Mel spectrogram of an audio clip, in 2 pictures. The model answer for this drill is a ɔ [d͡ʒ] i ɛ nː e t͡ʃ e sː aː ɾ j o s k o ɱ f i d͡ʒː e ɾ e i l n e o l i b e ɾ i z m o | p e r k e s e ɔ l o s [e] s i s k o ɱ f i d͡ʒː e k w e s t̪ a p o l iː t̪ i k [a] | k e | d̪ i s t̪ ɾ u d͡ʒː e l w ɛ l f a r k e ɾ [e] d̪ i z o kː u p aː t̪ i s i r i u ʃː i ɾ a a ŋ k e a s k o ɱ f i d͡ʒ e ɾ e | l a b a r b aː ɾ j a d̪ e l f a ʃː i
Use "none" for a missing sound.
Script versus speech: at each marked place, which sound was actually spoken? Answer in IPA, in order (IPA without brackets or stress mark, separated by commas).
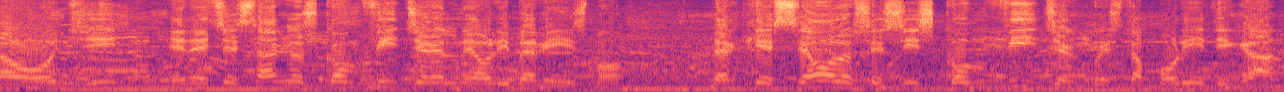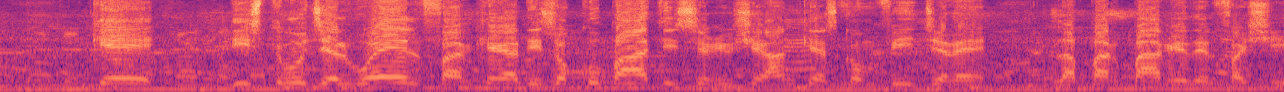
d͡ʒː, e, a, a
